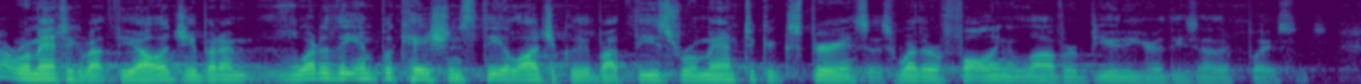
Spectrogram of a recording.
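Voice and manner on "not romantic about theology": fast, offhand, rattled-off delivery. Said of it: "I'll read it slowly".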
